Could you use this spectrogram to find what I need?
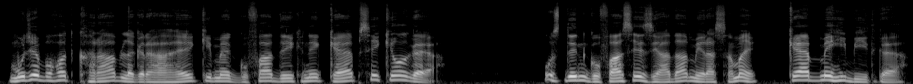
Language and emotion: Hindi, sad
